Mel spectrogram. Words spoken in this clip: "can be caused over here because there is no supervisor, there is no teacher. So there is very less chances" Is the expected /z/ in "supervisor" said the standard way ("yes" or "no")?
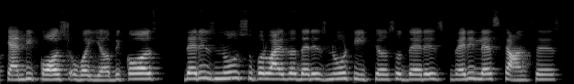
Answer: yes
